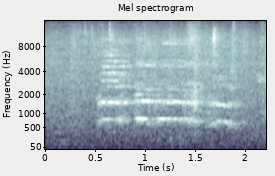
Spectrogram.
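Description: Rooster crowing once at moderate distance, a drawn-out harmonic call rising then falling over about two seconds, outdoors against a steady background hiss with no talk.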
